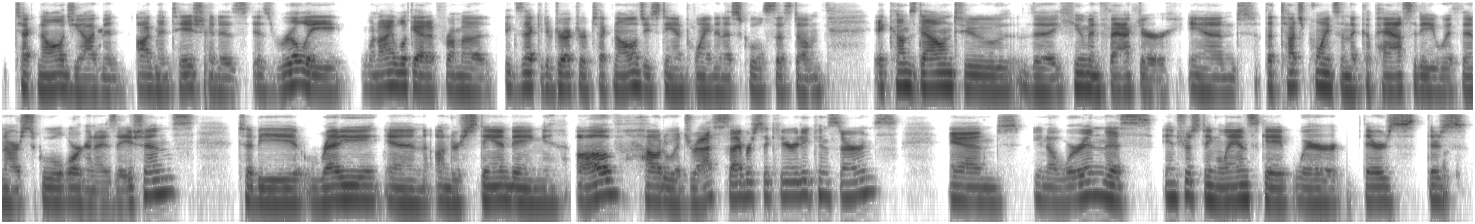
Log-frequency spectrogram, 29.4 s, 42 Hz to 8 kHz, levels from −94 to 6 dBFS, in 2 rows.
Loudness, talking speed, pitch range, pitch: -23 LUFS, 125 wpm, 110-125 Hz, 115 Hz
